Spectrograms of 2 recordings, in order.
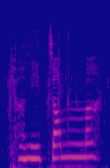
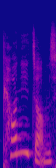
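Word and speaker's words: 편의점: But, if you read it faster, it becomes pyo ni jeom. Pyo ni jeom. Just blend the last ni and sound into the next syllable. So, ui actually sounds like ni, ni.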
